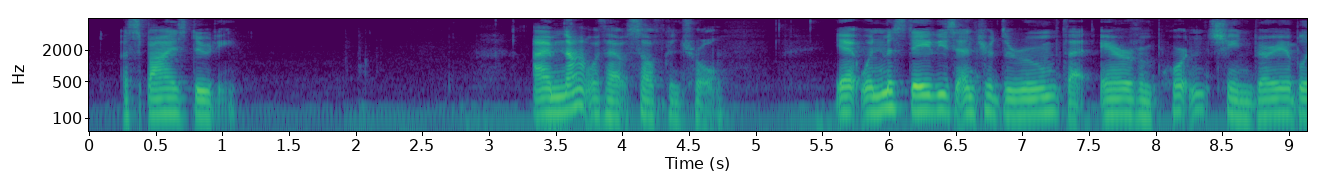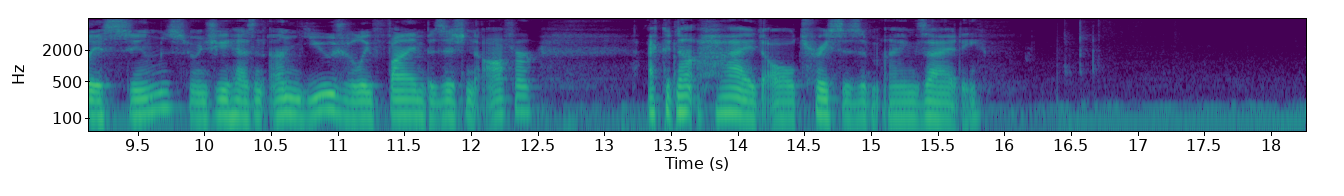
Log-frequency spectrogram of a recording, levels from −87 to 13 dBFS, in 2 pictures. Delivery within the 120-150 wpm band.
Yes: average, 140 wpm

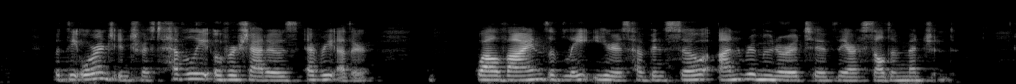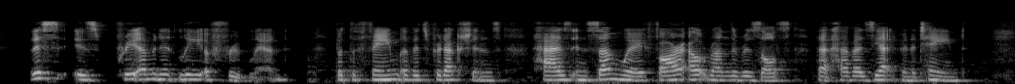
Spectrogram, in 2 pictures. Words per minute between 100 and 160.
Yes: average, 140 wpm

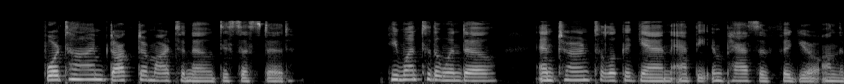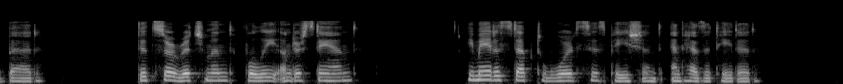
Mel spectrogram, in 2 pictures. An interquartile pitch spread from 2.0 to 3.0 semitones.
No: average, 3.4 semitones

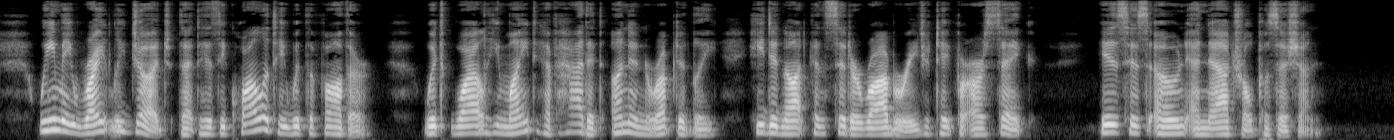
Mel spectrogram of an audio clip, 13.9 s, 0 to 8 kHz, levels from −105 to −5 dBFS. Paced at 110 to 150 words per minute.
Yes: average, 145 wpm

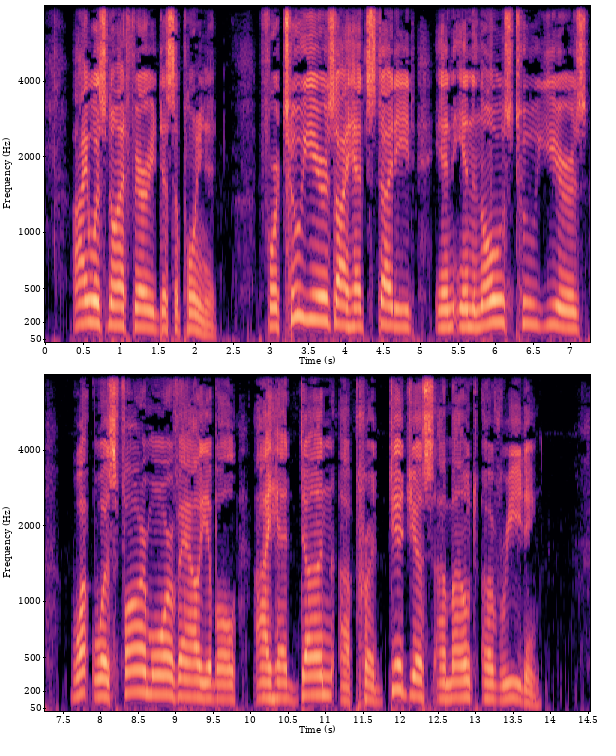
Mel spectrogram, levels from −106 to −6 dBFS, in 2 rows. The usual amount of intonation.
Yes: average, 4.1 semitones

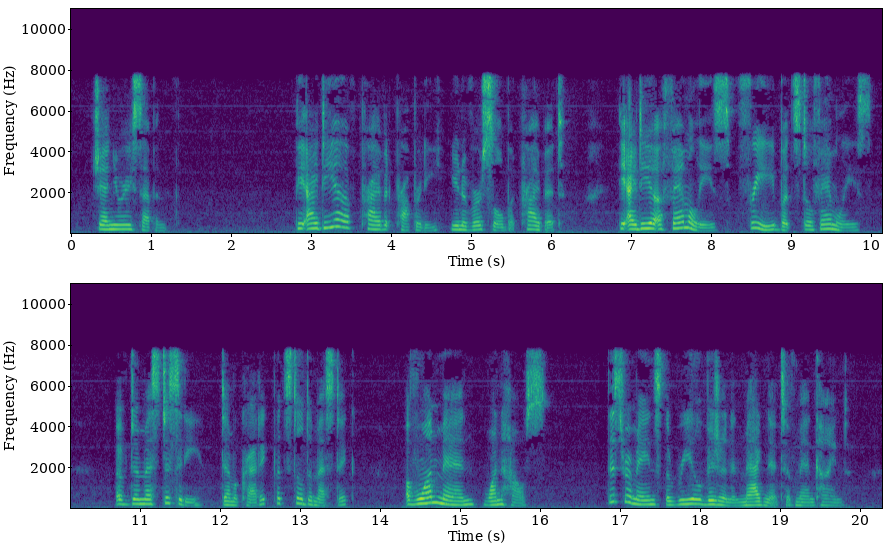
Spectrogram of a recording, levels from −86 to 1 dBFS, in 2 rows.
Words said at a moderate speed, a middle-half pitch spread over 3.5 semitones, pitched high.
No: slow, 120 wpm; wide, 5.4 semitones; high, 200 Hz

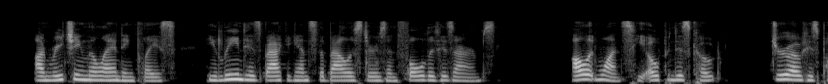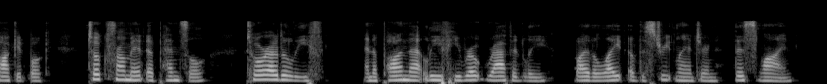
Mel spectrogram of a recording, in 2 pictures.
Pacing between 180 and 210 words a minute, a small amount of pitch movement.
Yes: average, 195 wpm; narrow, 2.3 semitones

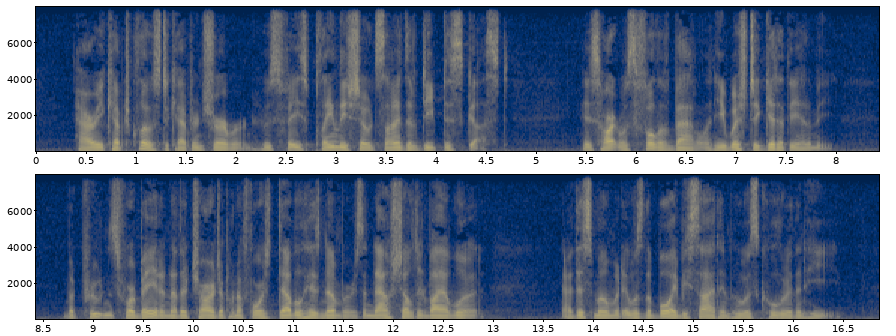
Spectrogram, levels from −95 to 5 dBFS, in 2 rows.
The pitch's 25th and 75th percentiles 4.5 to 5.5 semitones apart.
No: average, 2.8 semitones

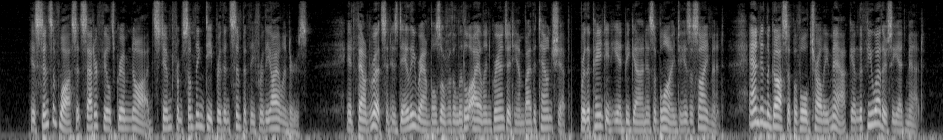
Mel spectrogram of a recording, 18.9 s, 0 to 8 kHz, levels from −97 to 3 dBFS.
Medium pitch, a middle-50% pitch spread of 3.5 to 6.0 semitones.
Yes: medium, 155 Hz; average, 4.1 semitones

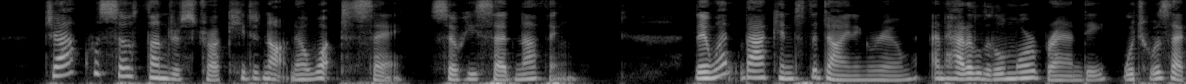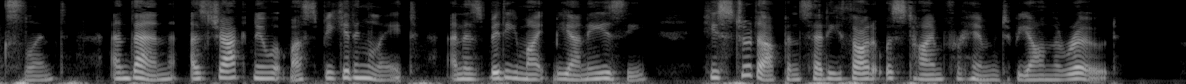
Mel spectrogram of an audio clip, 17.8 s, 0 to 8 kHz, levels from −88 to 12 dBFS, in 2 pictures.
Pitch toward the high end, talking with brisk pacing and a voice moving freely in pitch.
No: high, 200 Hz; fast, 220 wpm; average, 3.6 semitones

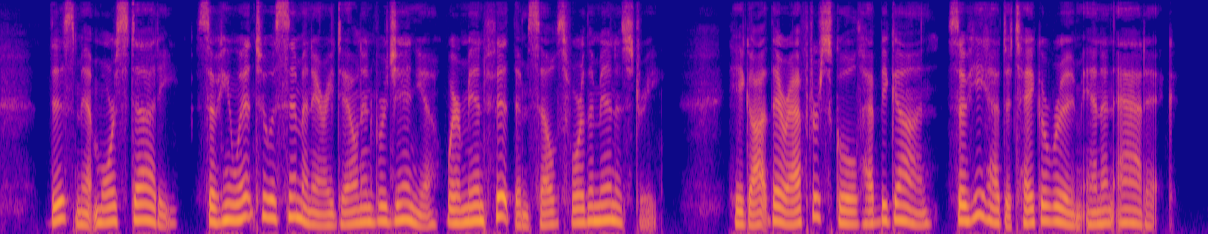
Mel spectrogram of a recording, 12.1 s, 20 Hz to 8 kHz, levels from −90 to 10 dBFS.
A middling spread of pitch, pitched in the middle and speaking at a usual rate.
Yes: average, 4.2 semitones; medium, 175 Hz; average, 185 wpm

